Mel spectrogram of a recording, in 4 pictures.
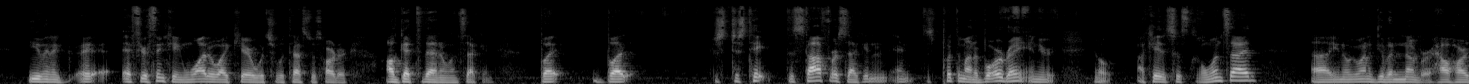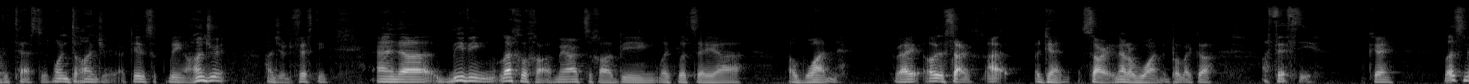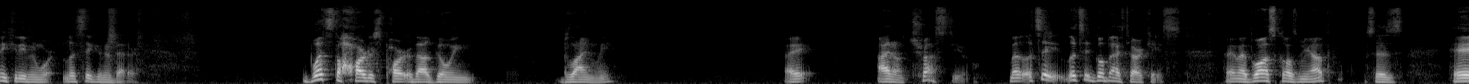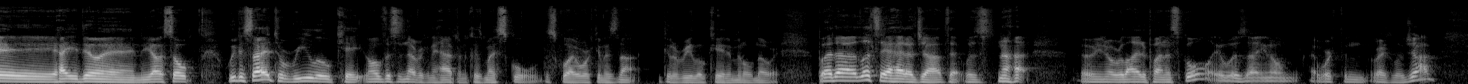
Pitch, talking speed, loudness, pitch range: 115 Hz, 205 wpm, -25 LUFS, 105-135 Hz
